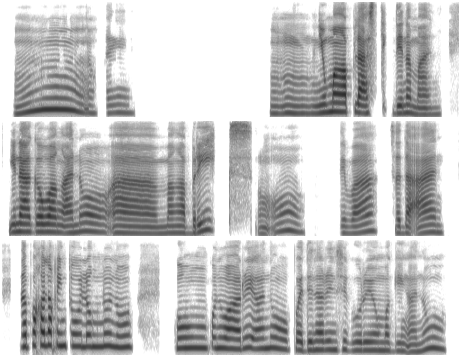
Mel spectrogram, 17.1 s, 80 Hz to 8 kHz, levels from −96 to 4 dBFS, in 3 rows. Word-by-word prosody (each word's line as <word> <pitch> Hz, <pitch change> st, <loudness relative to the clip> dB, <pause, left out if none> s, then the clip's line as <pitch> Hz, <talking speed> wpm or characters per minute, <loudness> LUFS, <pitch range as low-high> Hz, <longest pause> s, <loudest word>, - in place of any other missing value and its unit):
Hmm, 260 Hz, +5 st, 0 dB
okey. 195 Hz, +1 st, -14 dB, 1.7 s
Mm, 185 Hz, 0 st, -7 dB
'yong 205 Hz, -, +3 dB
mga 225 Hz, 0 st, +9 dB
plastic 195 Hz, -2 st, +4 dB
din 190 Hz, +2 st, +1 dB
naman, 160 Hz, -1 st, -5 dB, 0.2 s
ginagawang 195 Hz, -1 st, +4 dB
ano, 190 Hz, +2 st, -1 dB
ah, 165 Hz, -2 st, 0 dB
mga 170 Hz, +1 st, -3 dB
bricks. 230 Hz, +8 st, -4 dB
Oo, 195 Hz, +6 st, -9 dB, 0.4 s
'di 170 Hz, -, -11 dB
ba, 190 Hz, +6 st, -1 dB, 0.2 s
sa 170 Hz, -1 st, -8 dB
daan. 175 Hz, +3 st, 0 dB, 0.5 s
Napakalaking 330 Hz, +1 st, +5 dB
tulong 300 Hz, -1 st, -1 dB
no'n, 320 Hz, +1 st, 0 dB
'no? 290 Hz, -1 st, 0 dB, 0.5 s
Kung 265 Hz, 0 st, 0 dB
kunwari 260 Hz, -1 st, +2 dB
ano, 255 Hz, -1 st, -1 dB
puwede 215 Hz, -1 st, -3 dB
na 220 Hz, 0 st, -1 dB
rin 220 Hz, 0 st, -5 dB
siguro 210 Hz, -1 st, -6 dB
'yong 210 Hz, 0 st, -3 dB
maging 195 Hz, -3 st, -7 dB
ano, 235 Hz, +8 st, -6 dB
205 Hz, 110 wpm, -23 LUFS, 185-255 Hz, 1.7 s, mga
